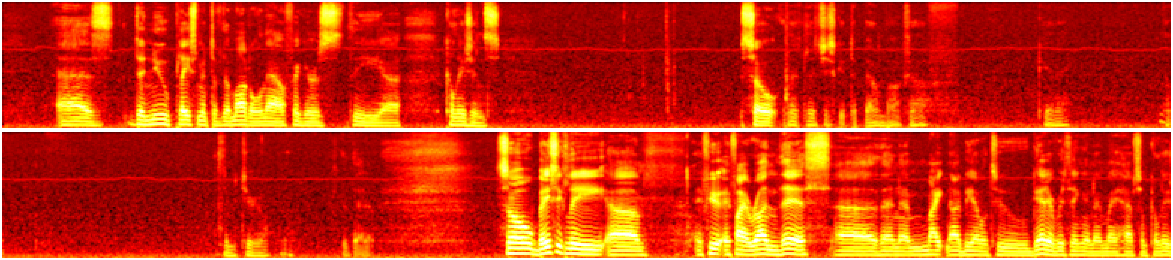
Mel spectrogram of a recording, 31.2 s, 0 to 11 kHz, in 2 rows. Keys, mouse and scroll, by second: 5.6-8.4 middle drag, 8.9 KP_7, 12.1-12.9 scroll up 2, 12.9-13.9 scroll up 1, 14.7 click, 15.5 click, 19.3 click, 21.4 click, 23.1-23.8 scroll up 4, 23.8-24.9 scroll down 2, 26.9-30.2 scroll up 9, 30.3-31.1 scroll down 1.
